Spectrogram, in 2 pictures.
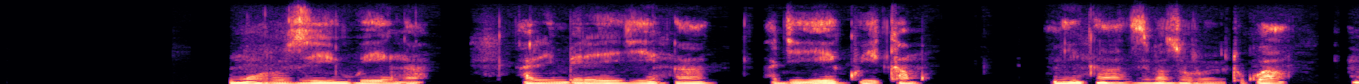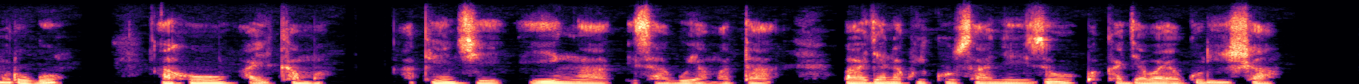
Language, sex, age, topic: Kinyarwanda, male, 18-24, agriculture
